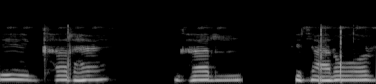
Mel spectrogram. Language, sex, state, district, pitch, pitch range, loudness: Hindi, female, Chhattisgarh, Balrampur, 200 Hz, 195-205 Hz, -27 LUFS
